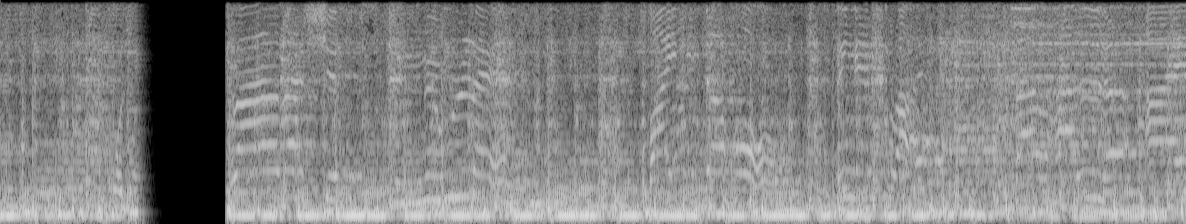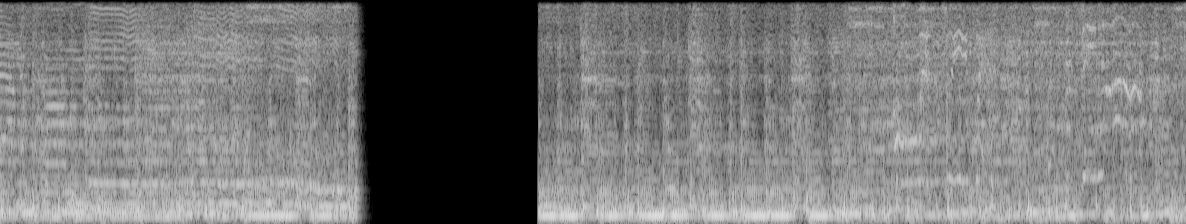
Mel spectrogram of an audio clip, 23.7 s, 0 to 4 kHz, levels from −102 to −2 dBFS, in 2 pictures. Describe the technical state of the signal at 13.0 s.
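At 13.0 s the signal is intact, carried cleanly through the call path with its narrowband telephone character and nothing above 4 kHz.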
